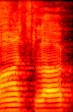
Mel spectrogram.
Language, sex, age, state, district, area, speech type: Hindi, male, 45-60, Madhya Pradesh, Ujjain, urban, spontaneous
